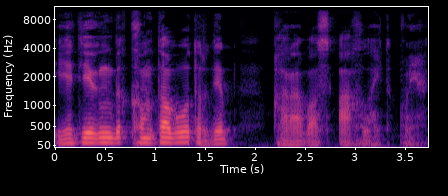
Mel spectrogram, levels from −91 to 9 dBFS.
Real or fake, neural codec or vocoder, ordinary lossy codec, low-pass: fake; codec, 16 kHz in and 24 kHz out, 2.2 kbps, FireRedTTS-2 codec; none; 9.9 kHz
